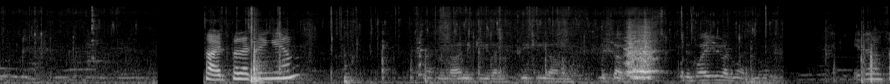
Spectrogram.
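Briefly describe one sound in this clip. Oil sizzles and bubbles in a frying pan.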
